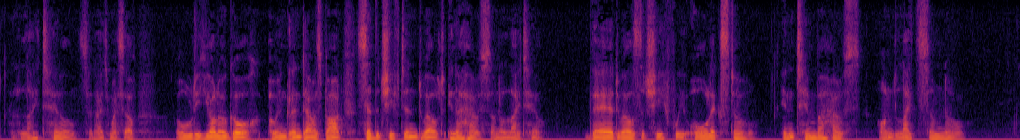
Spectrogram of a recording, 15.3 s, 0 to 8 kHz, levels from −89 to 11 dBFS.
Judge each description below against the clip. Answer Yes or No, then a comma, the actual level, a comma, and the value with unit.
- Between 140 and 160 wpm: Yes, average, 145 wpm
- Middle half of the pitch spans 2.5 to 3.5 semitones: Yes, average, 2.8 semitones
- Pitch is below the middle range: Yes, low, 115 Hz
